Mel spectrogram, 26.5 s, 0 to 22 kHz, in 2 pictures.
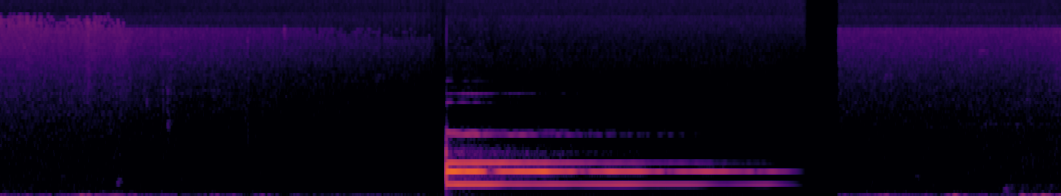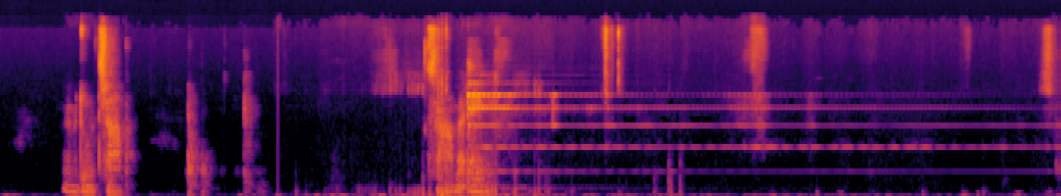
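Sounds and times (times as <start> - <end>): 
meditation bell struck to begin a silent group meditation: 5.6 - 9.9, 19.1 - 26.4
speech: 14.1 - 15.0, 19.0 - 19.6.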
